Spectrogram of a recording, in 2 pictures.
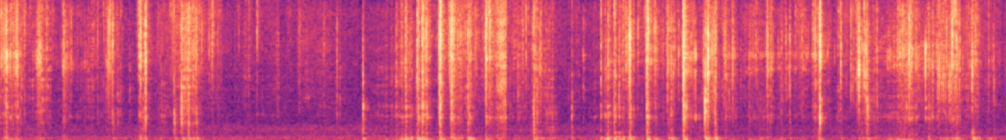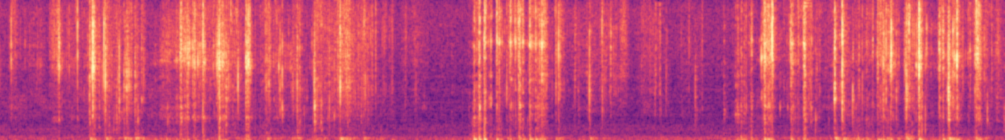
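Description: A solid rectangular blue bar of soap held in the hand is shaved with a metal utility-knife blade. Dense, crisp scraping and crackling bursts come in repeated waves, bright and papery with a soft low rumble underneath. Quieter pauses fall between the cutting passes.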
